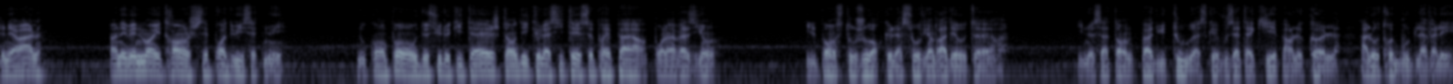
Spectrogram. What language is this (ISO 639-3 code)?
fra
